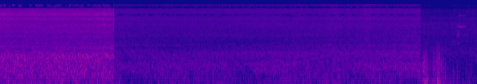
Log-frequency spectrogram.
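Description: Ocean waves break and wash up on a sandy beach.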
